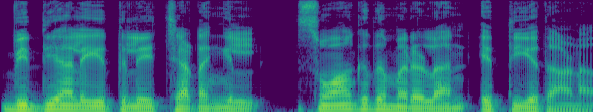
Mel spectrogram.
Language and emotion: Malayalam, neutral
